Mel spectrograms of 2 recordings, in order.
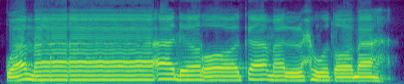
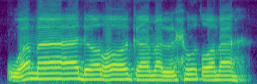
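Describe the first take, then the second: First: It is recited at a moderate, medium pace. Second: It is recited quickly, with shorter vowels. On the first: "lanjut ke tadwir" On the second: "kalau yang hadar"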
